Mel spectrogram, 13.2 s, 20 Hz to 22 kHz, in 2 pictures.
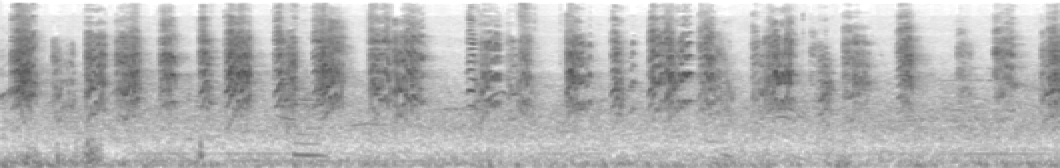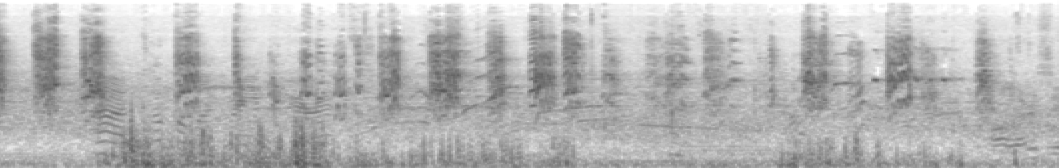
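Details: Noisy flock of green parrots calling from a tree at Barton Springs, Austin, on 27 December 2018, louder than nearby grackles; harsh squawks repeat rapidly and overlap throughout, with a louder burst midway, low rumbling background noise and a brief human voice.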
